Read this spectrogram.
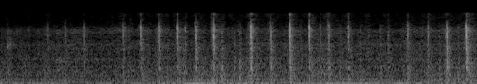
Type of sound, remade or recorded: recorded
